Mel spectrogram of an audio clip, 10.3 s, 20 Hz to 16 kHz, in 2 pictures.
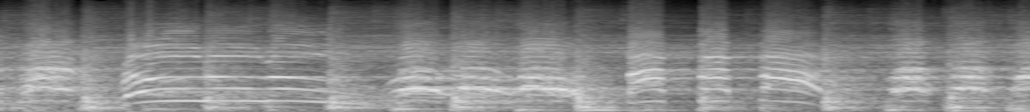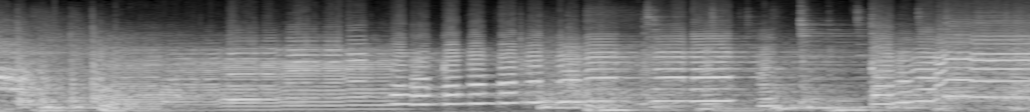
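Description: Instrumental break of a 1950s big-band rock and roll record: the horns play short phrases with bent notes over a steady beat. About six seconds in a run of notes climbs upward, ending in a glide up into a held chord.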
